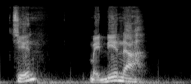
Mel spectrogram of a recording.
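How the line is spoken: Yelling. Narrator (Vietnamese): Anh Tùng hét lên

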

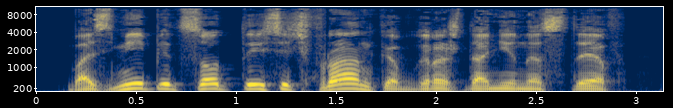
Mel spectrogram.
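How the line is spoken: Laughing. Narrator (Russian): засмеялся Пешегрю

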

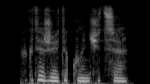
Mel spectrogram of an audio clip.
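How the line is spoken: Muttered. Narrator (Russian): пробормотала Вивин

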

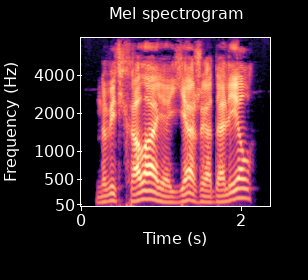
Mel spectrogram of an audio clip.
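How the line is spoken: Barked. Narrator (Russian): рявкнул Креол

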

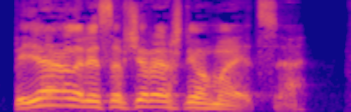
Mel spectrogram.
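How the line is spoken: Snort. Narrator (Russian): фыркнул сир Давен

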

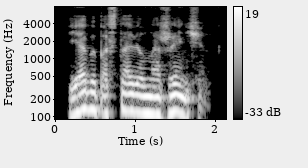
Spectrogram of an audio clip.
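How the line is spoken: Quiet man. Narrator (Russian): сказал таджик негромко

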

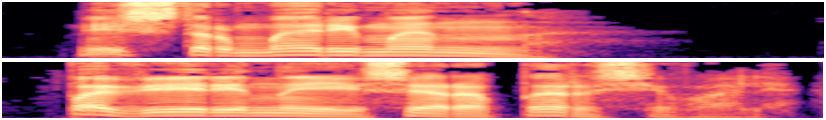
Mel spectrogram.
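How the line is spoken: Calm. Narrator (Russian): произнес он спокойно

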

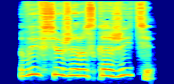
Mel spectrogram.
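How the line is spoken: Sad, smiling. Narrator (Russian): грустно улыбнулась Элеонора

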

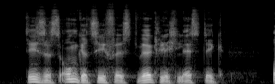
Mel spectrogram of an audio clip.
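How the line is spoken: Muttered. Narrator (German): Kamai Khan, Arubanais Mutter, murmelte

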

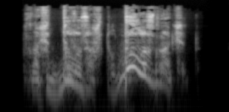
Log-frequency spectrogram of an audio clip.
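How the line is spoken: Whispered shout. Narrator (Russian): шепотом же крикнул он

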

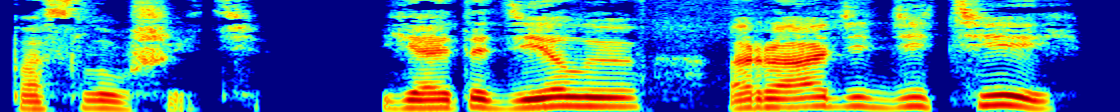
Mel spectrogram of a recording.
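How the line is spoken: Plain. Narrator (Russian): сказал он

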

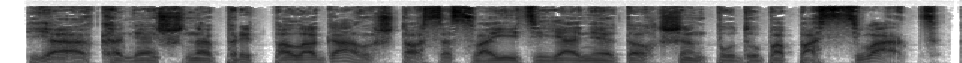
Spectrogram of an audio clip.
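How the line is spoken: Ancient man's wry snort. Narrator (Russian): хмыкнул столь древний представитель людей, что он уже давно должен был оказаться в царстве мертвых

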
